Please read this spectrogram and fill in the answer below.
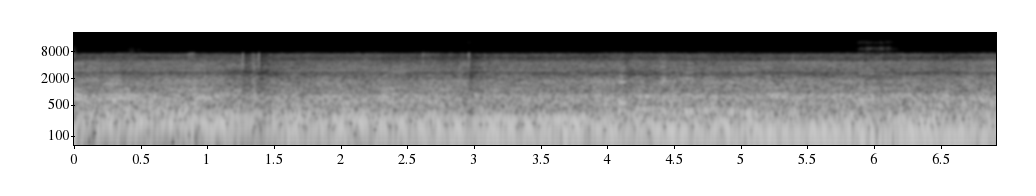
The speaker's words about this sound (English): Always good to hear the airplanes in the background.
